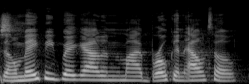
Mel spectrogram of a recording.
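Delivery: ordinary talk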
